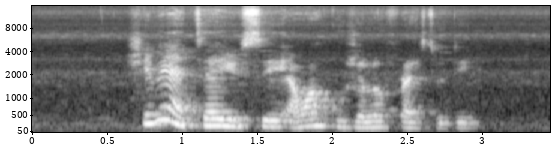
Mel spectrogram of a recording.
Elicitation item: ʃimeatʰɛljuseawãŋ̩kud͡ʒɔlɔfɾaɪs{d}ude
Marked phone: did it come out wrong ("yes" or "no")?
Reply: yes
